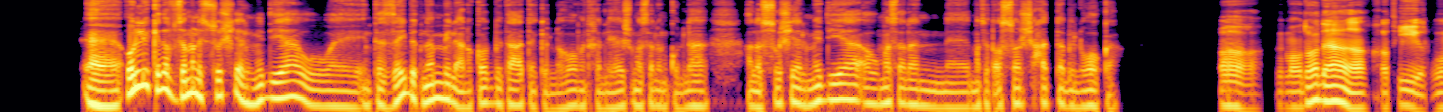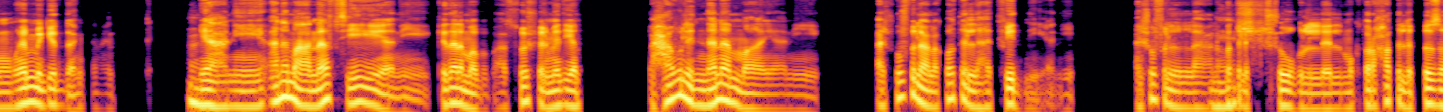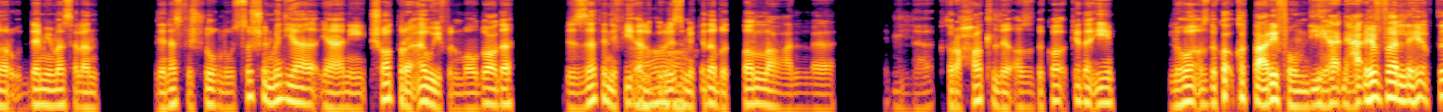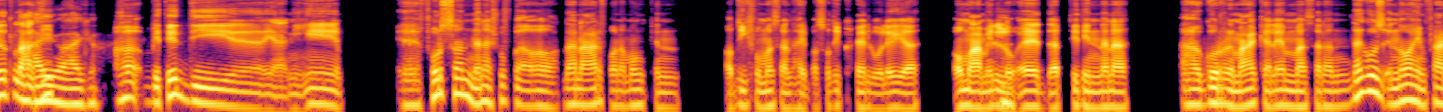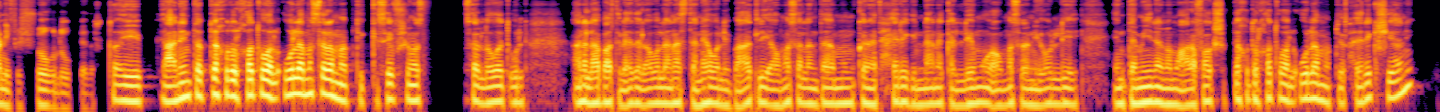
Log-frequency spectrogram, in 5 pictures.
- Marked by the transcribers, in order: in English: "الsocial media"; in English: "الsocial media"; in English: "الSocial Media"; in English: "والSocial Media"; in English: "Algorithm"; laughing while speaking: "يعني عارفها اللي هي بتطلع دي؟"; in English: "Add"; other background noise; in English: "الadd"
- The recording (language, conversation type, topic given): Arabic, podcast, إزاي بتنمّي علاقاتك في زمن السوشيال ميديا؟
